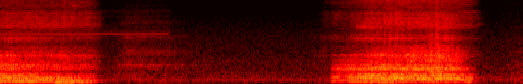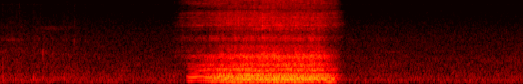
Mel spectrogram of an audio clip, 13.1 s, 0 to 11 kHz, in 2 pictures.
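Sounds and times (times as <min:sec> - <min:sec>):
person snoring: 0:00.0 - 0:01.3, 0:04.1 - 0:06.0, 0:08.8 - 0:10.9.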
